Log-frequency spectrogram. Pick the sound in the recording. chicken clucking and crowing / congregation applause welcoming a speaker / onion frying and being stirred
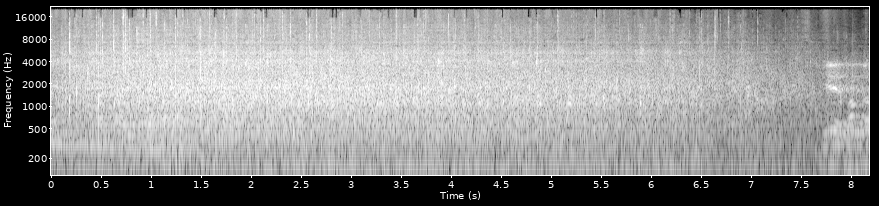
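congregation applause welcoming a speaker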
